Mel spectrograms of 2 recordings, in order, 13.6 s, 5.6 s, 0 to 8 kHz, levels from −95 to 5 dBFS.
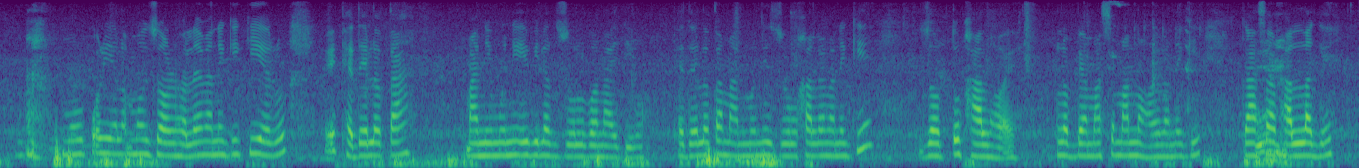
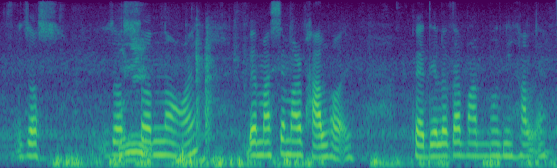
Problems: none marked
